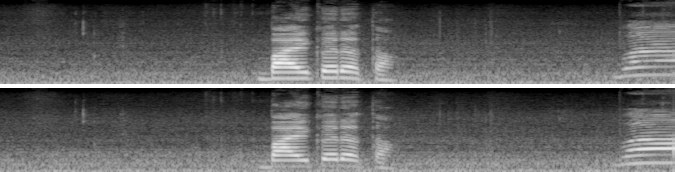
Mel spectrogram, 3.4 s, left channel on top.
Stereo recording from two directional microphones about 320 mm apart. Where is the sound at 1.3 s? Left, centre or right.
Centre.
